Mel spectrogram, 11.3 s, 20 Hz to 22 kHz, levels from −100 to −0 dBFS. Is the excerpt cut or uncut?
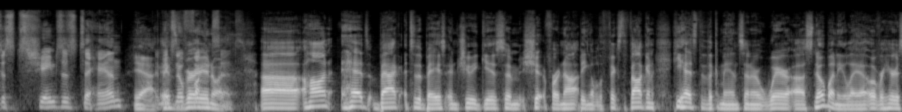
cut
